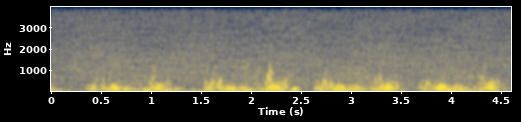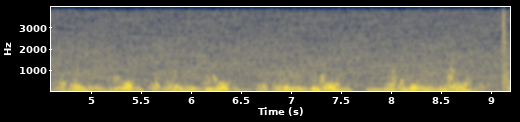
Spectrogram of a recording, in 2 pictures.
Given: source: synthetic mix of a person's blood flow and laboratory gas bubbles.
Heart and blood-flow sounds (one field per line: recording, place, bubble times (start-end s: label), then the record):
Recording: Doppler ultrasound of blood flow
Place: precordium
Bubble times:
8.38-8.67 s: bubbles
From the record:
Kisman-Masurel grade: 111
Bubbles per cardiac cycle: 1 to 2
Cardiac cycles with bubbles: 1 to 10%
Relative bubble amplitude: barely perceptible (0.100 to 0.250)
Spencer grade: 1 (occasional bubble signal discernible with the cardiac motion signal, with majority of cardiac periods free of bubbles)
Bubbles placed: only in the low amplitude regions of the cardiac cycle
